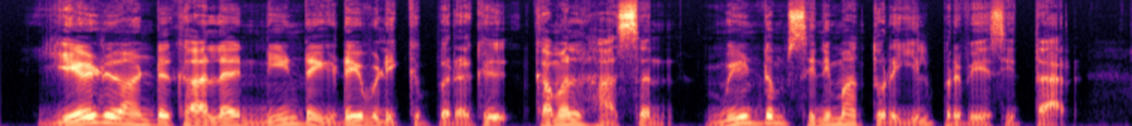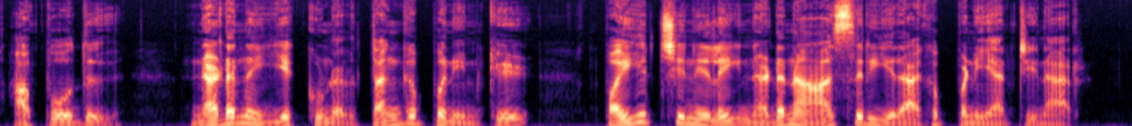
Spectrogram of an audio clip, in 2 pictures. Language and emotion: Tamil, neutral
